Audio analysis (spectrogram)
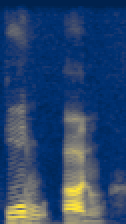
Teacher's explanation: قرآن, قاف اور را دونوں موٹی پڑھی جائیں گی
